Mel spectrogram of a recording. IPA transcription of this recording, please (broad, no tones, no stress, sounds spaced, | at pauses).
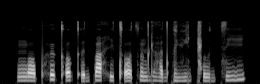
ŋ ɔ pʰ ə˞ kʼ ɔ kʼ ə d p ɑ h i tʼ ɔ t͡s ɔ̃ d ɖʱ ɑ d k ə vʲ ɛ ǁ u d t͡s i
